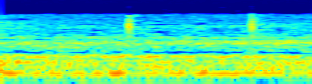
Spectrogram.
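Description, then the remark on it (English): A clock ticks steadily, two crisp, evenly spaced ticks standing out over a constant low background hum, with no voices present. “Sure a loud clock.”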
